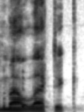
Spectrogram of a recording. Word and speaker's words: malolactic: So for the layman, you gotta what malolactic is. – Yeah, am I even saying it properly? – Malolactic.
